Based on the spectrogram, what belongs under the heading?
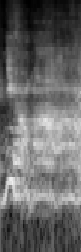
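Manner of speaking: Ni hao ma slow and loud with a laugh; hammed-up wrong-tone Ni hao ma. Shown as a demonstration. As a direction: blare Ni hao ma in a comically wrong tone. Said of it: "or you can't say".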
